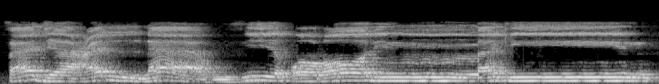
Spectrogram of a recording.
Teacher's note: Ja'alna, lam sukun ketemu nun di sini dibaca jelas, sehingga kita harus semangat di dalam membaca sukunnya.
